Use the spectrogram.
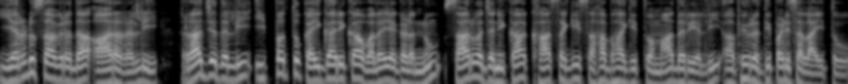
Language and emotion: Kannada, neutral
